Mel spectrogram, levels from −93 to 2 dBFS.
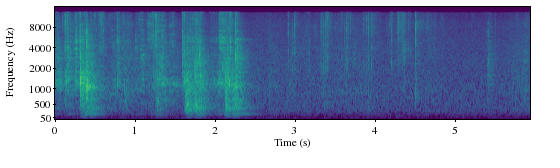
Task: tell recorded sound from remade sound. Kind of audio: recorded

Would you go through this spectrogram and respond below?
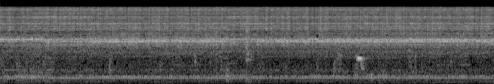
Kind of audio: recorded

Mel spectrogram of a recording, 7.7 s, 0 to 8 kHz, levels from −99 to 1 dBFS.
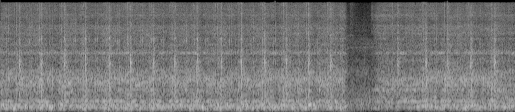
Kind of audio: remade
